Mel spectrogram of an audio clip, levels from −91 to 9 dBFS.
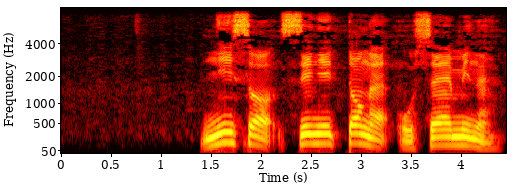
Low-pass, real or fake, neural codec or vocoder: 7.2 kHz; real; none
